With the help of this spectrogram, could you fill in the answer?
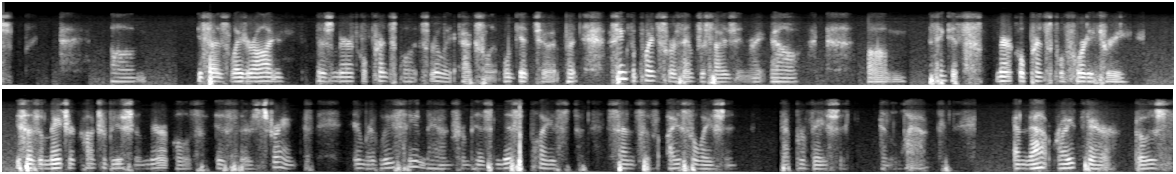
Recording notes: ACIM Daily Conference Call.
